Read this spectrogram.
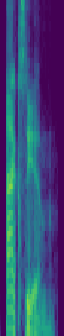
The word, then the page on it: axiom: British English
